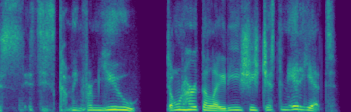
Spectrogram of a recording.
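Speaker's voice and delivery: hushed whisper. A game narrator voicing characters telling Boo to calm down, whispering. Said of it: "they're gonna whisper".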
